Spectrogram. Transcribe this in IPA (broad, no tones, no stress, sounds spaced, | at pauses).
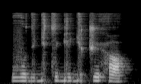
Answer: v u d y ɟ y t͡s y ɡʲ ø ɟ o t͡ʃ y h ɑ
